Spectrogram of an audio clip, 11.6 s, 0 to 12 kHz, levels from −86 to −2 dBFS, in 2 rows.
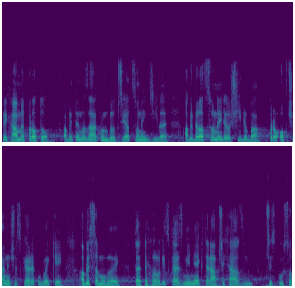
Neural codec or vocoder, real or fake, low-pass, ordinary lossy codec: codec, 16 kHz, 2 kbps, X-Codec, HuBERT features, trained on balanced general audio; fake; 7.2 kHz; Opus, 16 kbps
